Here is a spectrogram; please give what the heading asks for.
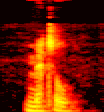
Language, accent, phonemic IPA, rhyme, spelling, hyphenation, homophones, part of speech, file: English, Southern England, /ˈmɛtəl/, -ɛtəl, mettle, met‧tle, metal, noun / adjective, LL-Q1860 (eng)-mettle.wav
- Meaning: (noun) 1. A quality of courage and endurance 2. Good temperament and character 3. Obsolete spelling of metal (“metallic substance”); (adjective) Spirited, vigorous, stout-hearted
